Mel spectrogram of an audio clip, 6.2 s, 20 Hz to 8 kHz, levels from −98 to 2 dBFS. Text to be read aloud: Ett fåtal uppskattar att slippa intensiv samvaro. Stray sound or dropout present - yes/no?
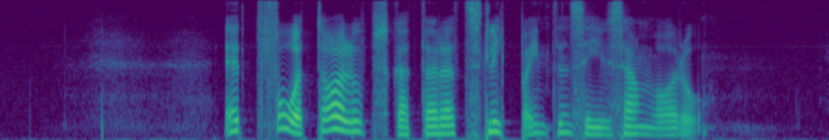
no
